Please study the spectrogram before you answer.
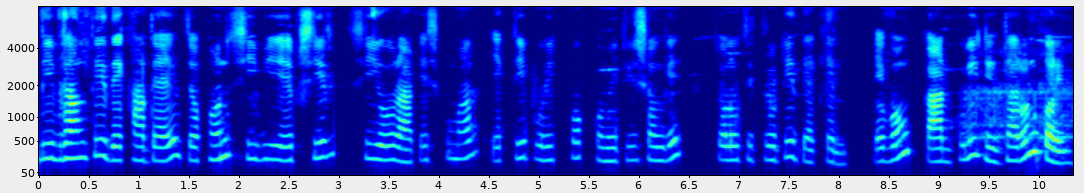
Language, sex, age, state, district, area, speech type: Bengali, female, 30-45, West Bengal, Alipurduar, rural, read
